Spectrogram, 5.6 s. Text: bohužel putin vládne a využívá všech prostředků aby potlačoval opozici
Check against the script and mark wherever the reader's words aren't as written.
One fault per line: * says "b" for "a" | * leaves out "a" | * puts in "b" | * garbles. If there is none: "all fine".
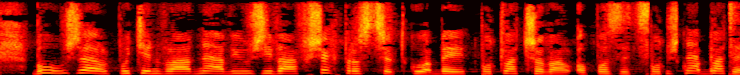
* garbles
